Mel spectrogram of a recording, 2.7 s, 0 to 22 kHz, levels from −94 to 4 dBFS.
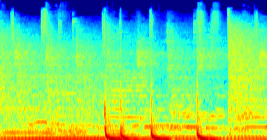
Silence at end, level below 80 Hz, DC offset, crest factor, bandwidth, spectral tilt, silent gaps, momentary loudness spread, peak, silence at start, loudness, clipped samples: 0 s; -12 dBFS; under 0.1%; 10 dB; 15.5 kHz; -6 dB/octave; none; 6 LU; 0 dBFS; 0 s; -12 LUFS; under 0.1%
